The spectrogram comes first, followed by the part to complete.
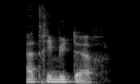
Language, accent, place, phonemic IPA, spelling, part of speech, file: French, France, Lyon, /a.tʁi.by.tœʁ/, attributeur, adjective, LL-Q150 (fra)-attributeur.wav
- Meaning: synonym of attributif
